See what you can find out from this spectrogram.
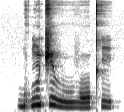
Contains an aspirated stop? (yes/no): yes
